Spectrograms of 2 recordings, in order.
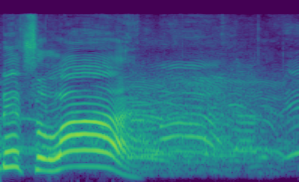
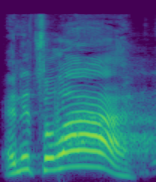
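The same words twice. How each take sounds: First: It's a lie stretched very slow, high and loud; drawn-out shout. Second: Loud declaration. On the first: Preacher hammering his point home, slow drawn-out shout. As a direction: hold every word of It's a lie long and shouted. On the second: Preacher denouncing false teaching, loud firm declaration. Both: Acted. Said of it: "I said".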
